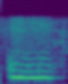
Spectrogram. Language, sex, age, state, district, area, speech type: Manipuri, female, 30-45, Manipur, Imphal East, rural, conversation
